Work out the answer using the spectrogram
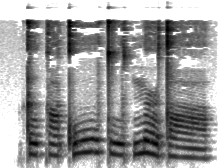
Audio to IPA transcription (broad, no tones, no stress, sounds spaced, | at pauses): ʈ ʊ k ɑ kʼ uː t̪ uː t n̪ ə˞ t ɑː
